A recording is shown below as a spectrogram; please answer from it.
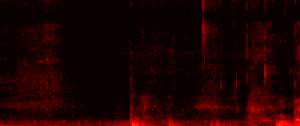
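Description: Whey trickling and dripping back into a pot of whey as a ball of fresh cheese curd is squeezed by hand.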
